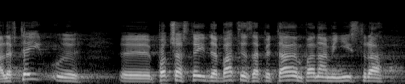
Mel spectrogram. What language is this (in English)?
Polish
